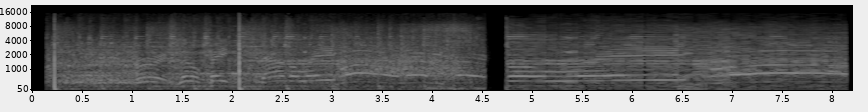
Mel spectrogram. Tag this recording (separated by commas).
Speech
